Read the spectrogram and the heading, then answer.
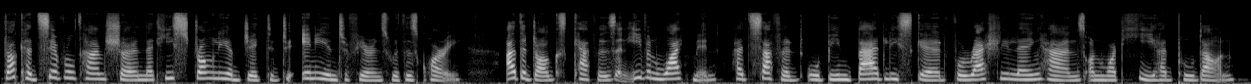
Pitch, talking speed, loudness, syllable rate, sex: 225 Hz, 180 wpm, -21 LUFS, 5.2 syllables/s, female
